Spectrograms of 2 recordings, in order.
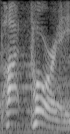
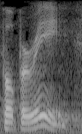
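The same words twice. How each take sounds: First: The word is pronounced letter by letter as spelled. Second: The word is pronounced the French way, letters silent. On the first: The speaker calls it wrong. "I'm a phonic pronouncer" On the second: The speaker calls it right. "the correct pronunciation of that is potpourri"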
